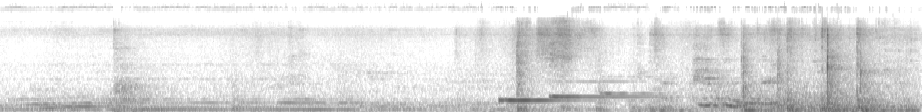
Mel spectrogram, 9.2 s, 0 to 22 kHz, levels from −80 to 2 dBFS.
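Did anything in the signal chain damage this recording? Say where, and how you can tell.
Yes. Bluetooth SBC compression damage runs through the whole clip, at the codec stage. The treble is thin and unstable, flickering in and out, and a gritty, grainy noise with aliasing clings to the sound. This is likely the SBC codec with a small bit pool, which fits a rate around 96 kbps: it splits the signal into a few wide sub-bands without a hearing model, starves the weak upper bands of bits, and coarsely quantises the rest.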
